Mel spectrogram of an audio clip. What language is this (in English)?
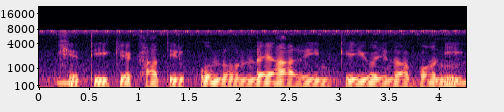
Maithili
